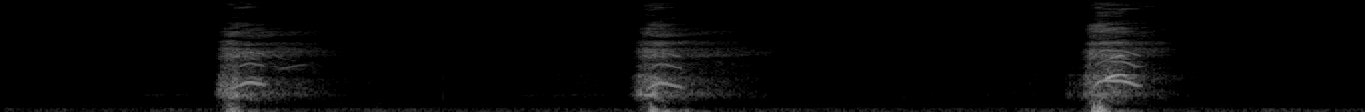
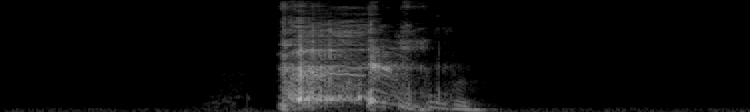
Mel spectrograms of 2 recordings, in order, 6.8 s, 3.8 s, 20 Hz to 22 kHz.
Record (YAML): exhalation_length: 6.8 s
exhalation_amplitude: 5181
exhalation_signal_mean_std_ratio: 0.31
cough_length: 3.8 s
cough_amplitude: 28617
cough_signal_mean_std_ratio: 0.34
survey_phase: beta (2021-08-13 to 2022-03-07)
age: 45-64
gender: Male
wearing_mask: 'No'
symptom_cough_any: true
symptom_runny_or_blocked_nose: true
symptom_fever_high_temperature: true
symptom_change_to_sense_of_smell_or_taste: true
symptom_onset: 3 days
smoker_status: Never smoked
respiratory_condition_asthma: true
respiratory_condition_other: false
recruitment_source: Test and Trace
submission_delay: 2 days
covid_test_result: Positive
covid_test_method: RT-qPCR
covid_ct_value: 28.5
covid_ct_gene: ORF1ab gene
